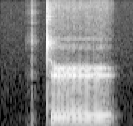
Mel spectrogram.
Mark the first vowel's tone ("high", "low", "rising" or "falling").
falling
